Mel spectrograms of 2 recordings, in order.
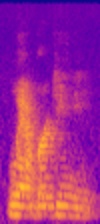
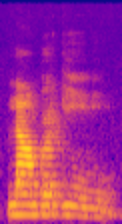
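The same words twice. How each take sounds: First: It is said with an American accent. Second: It is said with an Italian accent. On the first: "in the U S, they say" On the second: "in Italian, it is pronounced something like"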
